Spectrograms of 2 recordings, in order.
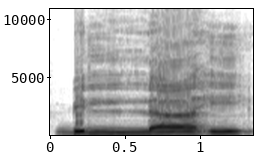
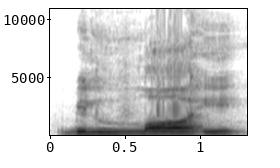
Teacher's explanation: لام جلالہ سے پہلے زیر ہے تو اس کی جو ساؤنڈ ہوگی وہ لائٹ ہوگی۔ باللہ، نہ کہ باللہ، یہ غلط ہے، لائٹ ساؤنڈ سے۔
